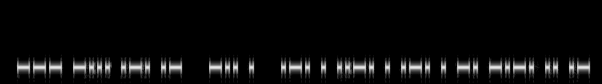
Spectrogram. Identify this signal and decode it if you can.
Morse code, heard as a keyed tone, about 30 wpm, 800 Hz. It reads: OBRA DE REFERENCIA
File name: audios / portugais / portugais texte en clair 1 vitesse 30 mots minutes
